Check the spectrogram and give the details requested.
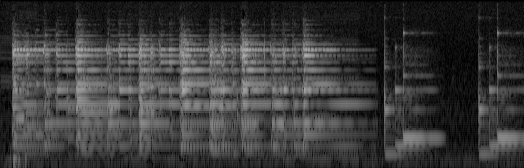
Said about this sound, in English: We all know these sounds and could probably respond to them in our sleep. Phone calls, texts, emails, it's never ending.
